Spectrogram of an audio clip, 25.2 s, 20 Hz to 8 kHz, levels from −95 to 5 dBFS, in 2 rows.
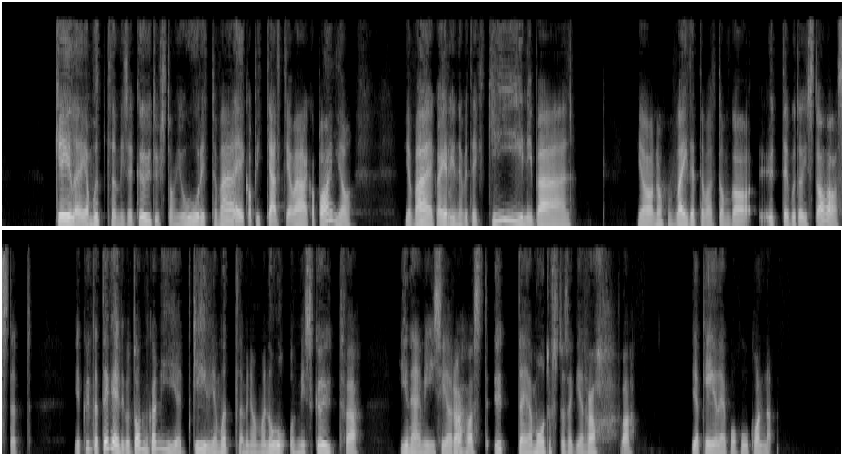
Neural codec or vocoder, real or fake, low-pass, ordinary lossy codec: codec, 16 kHz, 1.1 kbps, Voila-Tokenizer; fake; none; none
